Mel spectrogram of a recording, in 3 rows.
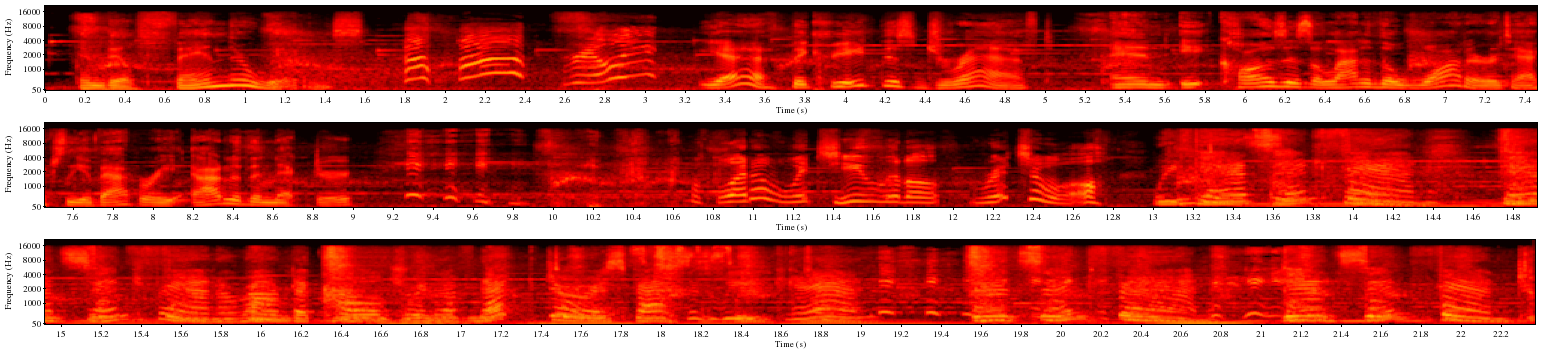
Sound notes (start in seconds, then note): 2.7 fwoo! Fwoo!; 10.8 A bee cackles as if a witch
